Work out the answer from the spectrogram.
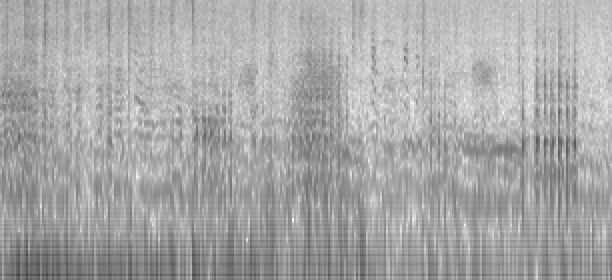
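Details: Great cormorants give deep, guttural croaks and grunts in bursts over a steady low murmur, with several birds seeming to call at once.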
